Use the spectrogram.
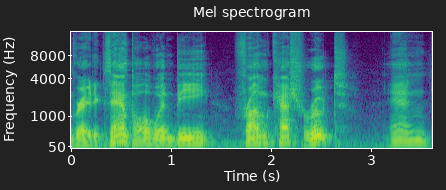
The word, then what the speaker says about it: kashrut: One great example would be from kashrut, and yes, it is pronounced like cash-root.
